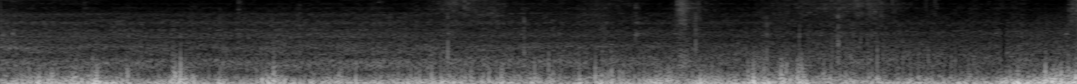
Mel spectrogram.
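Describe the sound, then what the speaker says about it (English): Wind buffeting the microphone on the Norfolk coast path, a continuous low rumbling gust noise that swells and eases, with no speech. "As you can see, there's quite a breeze of wind."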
